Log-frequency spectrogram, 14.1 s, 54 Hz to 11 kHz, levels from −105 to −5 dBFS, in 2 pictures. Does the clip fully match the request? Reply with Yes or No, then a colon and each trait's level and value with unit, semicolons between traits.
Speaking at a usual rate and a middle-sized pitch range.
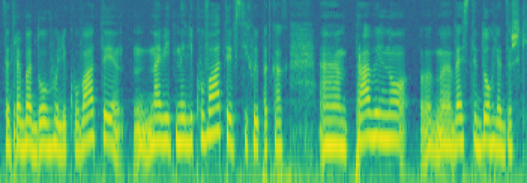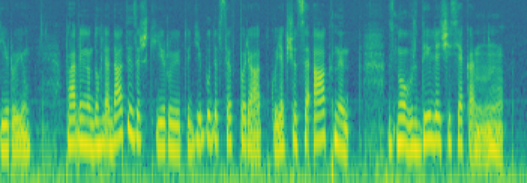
Yes: average, 130 wpm; average, 3.0 semitones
